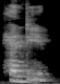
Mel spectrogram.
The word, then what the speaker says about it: Handy: At the end of a word, the y is pronounced as e, and those words mostly derive from the English language, such as hockey, hobby, party, handy. Na, kommst du mit zur Party?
